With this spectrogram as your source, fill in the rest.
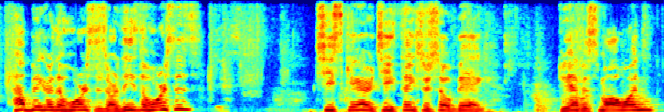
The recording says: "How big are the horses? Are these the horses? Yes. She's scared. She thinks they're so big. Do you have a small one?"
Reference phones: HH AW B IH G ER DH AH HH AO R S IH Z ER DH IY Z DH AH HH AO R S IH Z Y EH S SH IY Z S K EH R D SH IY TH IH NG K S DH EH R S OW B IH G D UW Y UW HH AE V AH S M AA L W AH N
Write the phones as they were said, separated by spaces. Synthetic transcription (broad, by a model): HH AW B IH G ER DH AH HH AO R S IH Z ER DH IY Z DH AH HH AO R S IH Z SH IY Z S K EH R D SH IY TH IH NG K S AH R S OW B IH G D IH Y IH V AH S M AA L W AH N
